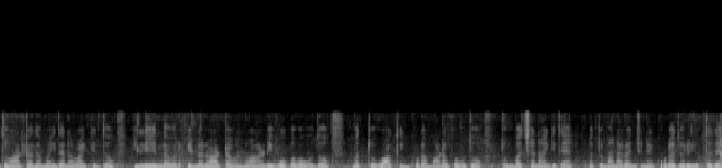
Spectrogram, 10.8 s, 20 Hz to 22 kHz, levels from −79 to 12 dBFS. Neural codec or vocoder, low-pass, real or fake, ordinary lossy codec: none; 7.2 kHz; real; none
